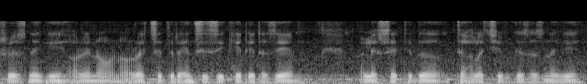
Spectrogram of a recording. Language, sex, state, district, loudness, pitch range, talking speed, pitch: Nagamese, male, Nagaland, Dimapur, -16 LUFS, 95-100 Hz, 215 wpm, 95 Hz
